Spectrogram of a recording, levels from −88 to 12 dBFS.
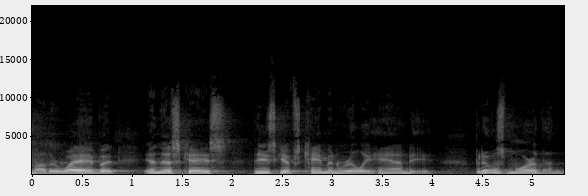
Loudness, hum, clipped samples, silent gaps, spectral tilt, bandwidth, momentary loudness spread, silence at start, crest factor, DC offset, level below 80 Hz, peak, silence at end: -27 LUFS; none; under 0.1%; none; -7.5 dB/octave; 10.5 kHz; 13 LU; 0 s; 16 dB; under 0.1%; -66 dBFS; -10 dBFS; 0 s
